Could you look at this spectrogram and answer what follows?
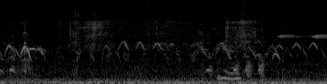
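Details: Canada geese near a lake, a flock giving a rapid series of arched, nasal honks, several birds overlapping, with a higher thin note near the end and constant low background rumble.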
